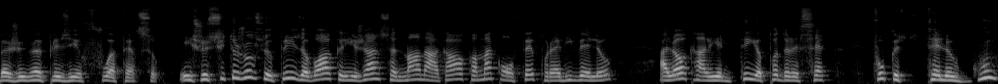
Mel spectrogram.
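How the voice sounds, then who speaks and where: On a very clean recording with a silent background, a woman with a Quebec accent talks at a fairly quick pace, her medium pitch carried by lively intonation. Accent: Québécois French. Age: 70s. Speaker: retired politician. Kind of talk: interview testimony. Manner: animated.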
